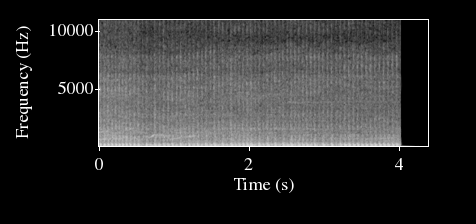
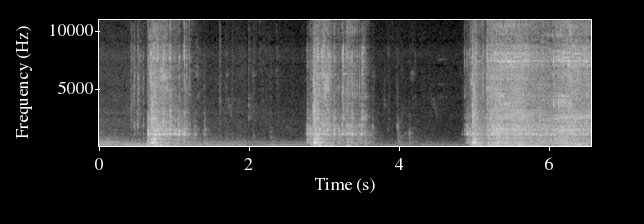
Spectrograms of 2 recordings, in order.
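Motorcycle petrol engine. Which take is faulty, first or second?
second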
